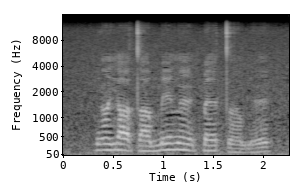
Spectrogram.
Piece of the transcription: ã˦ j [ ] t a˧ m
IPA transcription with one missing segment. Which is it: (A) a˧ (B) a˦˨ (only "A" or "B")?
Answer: B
